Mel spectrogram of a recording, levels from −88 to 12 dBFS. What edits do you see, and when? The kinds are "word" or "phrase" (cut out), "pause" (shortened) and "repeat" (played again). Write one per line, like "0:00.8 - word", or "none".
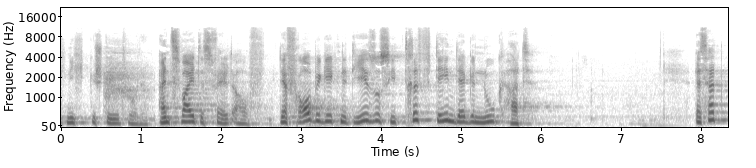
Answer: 0:01.2 - pause
0:02.6 - pause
